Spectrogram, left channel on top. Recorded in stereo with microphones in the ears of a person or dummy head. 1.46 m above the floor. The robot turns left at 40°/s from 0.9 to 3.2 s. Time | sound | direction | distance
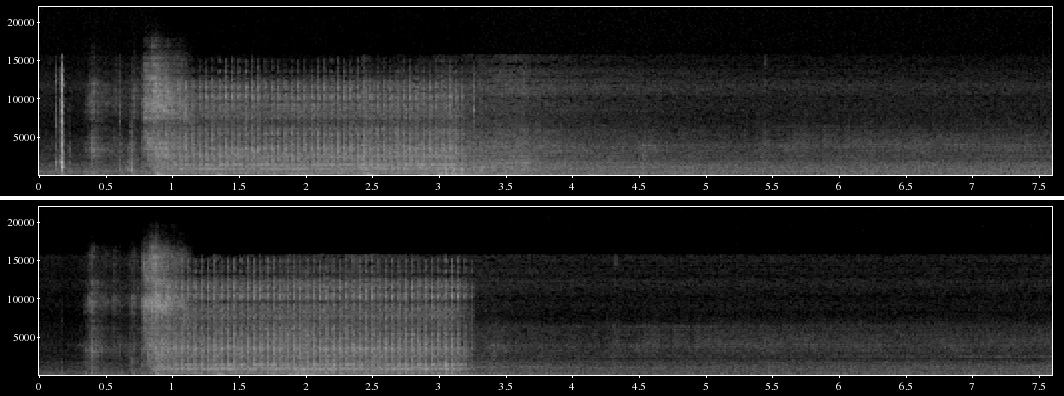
0.3 | tearing paper | 20° right (ahead or behind) | 1.8 m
